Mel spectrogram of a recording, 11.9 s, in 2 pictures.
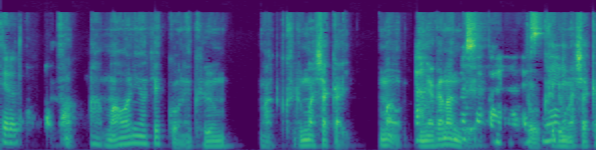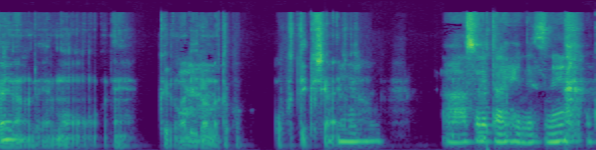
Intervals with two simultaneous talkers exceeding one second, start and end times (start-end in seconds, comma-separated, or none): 4.1-6.3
